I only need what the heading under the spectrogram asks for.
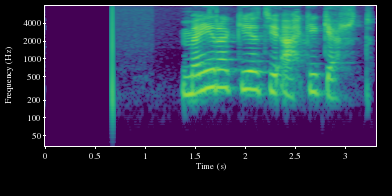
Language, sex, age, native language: Icelandic, female, 10, Icelandic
